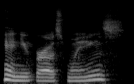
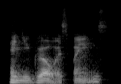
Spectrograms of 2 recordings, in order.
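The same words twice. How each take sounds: First: Low, soft, dry wry tone; deadpan it quietly and low. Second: Lower, softer, dry delivery; wry. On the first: Partner correcting the reader's line, wry tone. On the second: Reader retrying after partner's correction, wry tone. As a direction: copy a low, dry wry reading. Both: Shown as a demonstration. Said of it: "Wry tone is what I always do".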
